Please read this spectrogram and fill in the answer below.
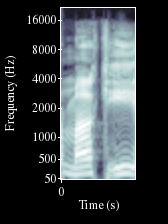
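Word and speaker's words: Mach-E: yep Ford Mustang mache or Maki as Ford would like to call it Patrick tell me about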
